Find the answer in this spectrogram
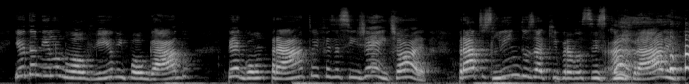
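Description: A woman speaks at an extremely high pitch and a moderate pace with ordinary pitch variation. There is audible room echo along with noticeable background noise. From Brazil, Minas Gerais and São Paulo interior. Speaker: psychologist and communicator, podcast guest. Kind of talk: casual interview chat.

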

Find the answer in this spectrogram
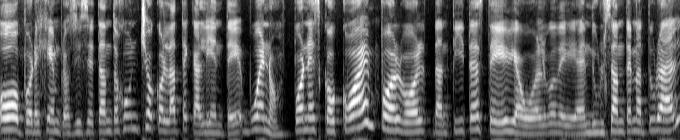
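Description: A woman with an unremarkable speaking voice talks at a fairly quick pace with hardly any pauses, a fairly high pitch and ordinary pitch variation. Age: 20s. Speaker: nutritionist. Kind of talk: radio interview.

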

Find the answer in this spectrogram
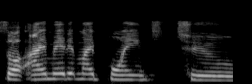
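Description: The pace is very slow as a woman speaks. Her pitch shows ordinary variation. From New York City (the Bronx), Puerto Rican parents. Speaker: podcast host. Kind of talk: casual chat.

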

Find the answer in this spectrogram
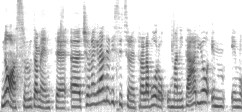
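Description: Very wide pitch swings from a fairly high-pitched woman at a moderate pace. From southern Italy, Naples. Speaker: renewable energy professional. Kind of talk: interview.

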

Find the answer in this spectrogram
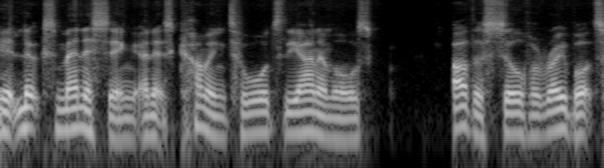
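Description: With a quiet background, the speaker reads aloud in a natural voice, the pitch moving in an ordinary way.

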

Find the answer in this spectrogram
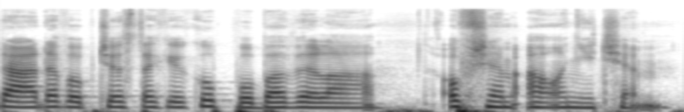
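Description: An unremarkable speaking voice goes at a fairly slow pace in a very clean recording with a silent background. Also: woman. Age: 20s. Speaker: podcast host, mother. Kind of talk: casual solo monologue.

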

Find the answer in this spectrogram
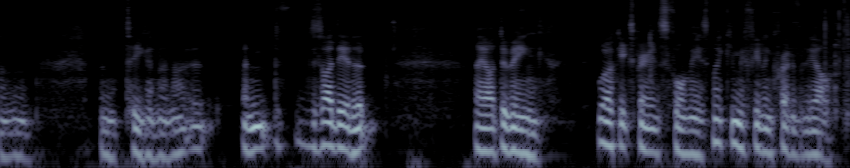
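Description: A man with a southern English accent speaks at a medium pitch with ordinary variation and a moderate pace. His tone is dark and mellow, in a very clean recording with a silent background. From London. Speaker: podcast host. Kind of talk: interview conversation.

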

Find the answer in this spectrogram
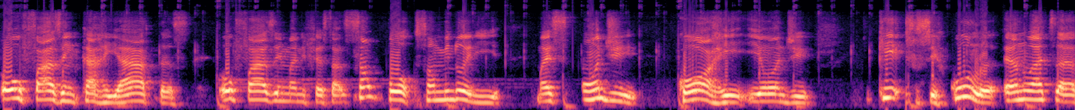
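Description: Speaking very slowly, a woman uses a medium-pitched voice with a dark, mellow tone and lively intonation. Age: 60s. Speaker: professor. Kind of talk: casual chat. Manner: halting.

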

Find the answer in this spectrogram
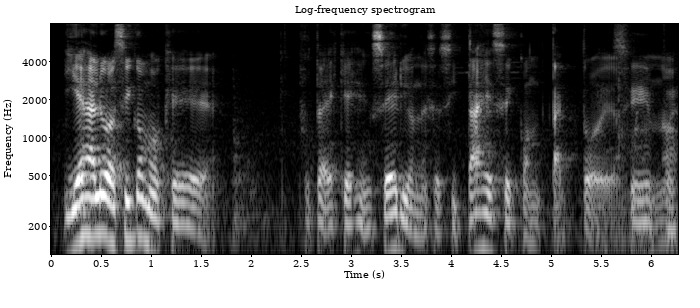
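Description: At a fairly slow pace, a man with a medium pitch speaks with very wide pitch swings and big swings in loudness. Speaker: podcast host. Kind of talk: casual interview. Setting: in person, recorded together.

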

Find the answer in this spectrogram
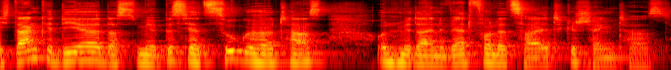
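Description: A man with a medium pitch speaks at a fairly slow pace. His voice is somewhat breathy, with lively intonation. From Germany, Fulda (Hesse). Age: 20s. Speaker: podcast host. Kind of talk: scripted podcast intro monologue. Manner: casual, joking.

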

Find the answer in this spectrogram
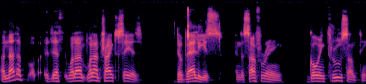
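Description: Against a quiet background, a man with a German accent speaks at a fairly slow pace in a fairly high pitch with a dark, mellow tone, lively intonation, big swings in loudness and long, frequent pauses. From Germany. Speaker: embodiment teacher. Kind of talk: casual interview chat. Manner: halting, searching for words.

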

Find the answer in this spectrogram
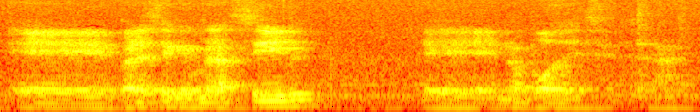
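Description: A man speaks with a Rioplatense accent at a fairly slow pace, his pitch swinging very widely. Audible room echo and noticeable background noise are present. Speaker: radio co-host. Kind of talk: casual chat.

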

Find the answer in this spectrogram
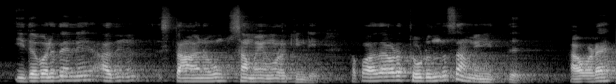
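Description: A man's voice has ordinary pitch variation, heard with audible room echo. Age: old. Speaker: homeopathy doctor and martial arts teacher. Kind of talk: video lecture. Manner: halting.

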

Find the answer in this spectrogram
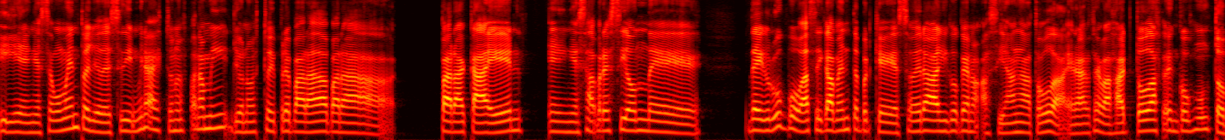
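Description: A woman with a Puerto Rican accent, fairly low in pitch, at a moderate pace with fairly even intonation, in a dry, close sound with no echo on a very clean recording with a silent background. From Puerto Rico. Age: 20s. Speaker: model and beauty pageant contestant. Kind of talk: interview testimony.

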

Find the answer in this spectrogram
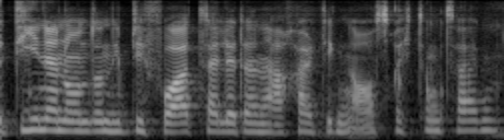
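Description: A woman's voice at a medium pitch. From Upper Austria. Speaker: strategic communications manager. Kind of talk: podcast interview. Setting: studio.

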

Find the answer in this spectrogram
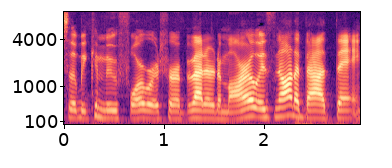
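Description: A woman with an American accent has an ordinary speaking voice, fairly low in pitch. She talks at a fairly quick pace against a quiet background. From Texas, Houston area. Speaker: theater lighting design student. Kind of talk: casual chat. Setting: studio.

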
